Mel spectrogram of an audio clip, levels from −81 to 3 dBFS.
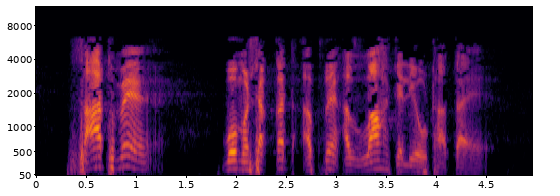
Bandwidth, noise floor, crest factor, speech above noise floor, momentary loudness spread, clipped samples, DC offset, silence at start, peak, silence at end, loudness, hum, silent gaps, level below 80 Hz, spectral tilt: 6.6 kHz; -65 dBFS; 24 dB; 38 dB; 14 LU; under 0.1%; under 0.1%; 0.35 s; -4 dBFS; 0.55 s; -26 LUFS; none; none; -66 dBFS; -3 dB/octave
